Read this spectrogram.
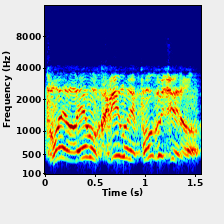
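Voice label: Serbian left wing mood med; War Thunder; speech srb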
